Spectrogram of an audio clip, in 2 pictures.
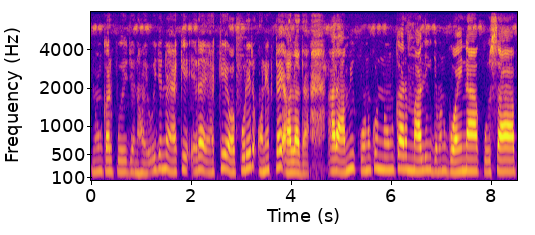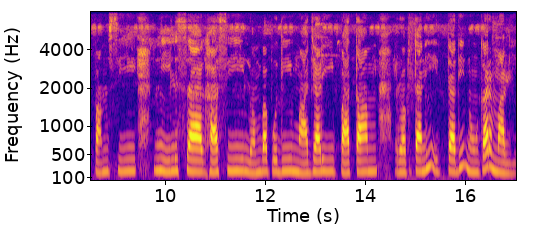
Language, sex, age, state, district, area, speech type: Bengali, female, 45-60, West Bengal, Paschim Medinipur, rural, spontaneous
